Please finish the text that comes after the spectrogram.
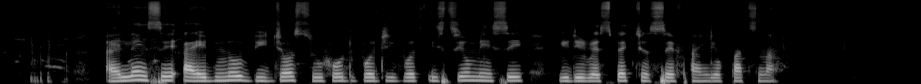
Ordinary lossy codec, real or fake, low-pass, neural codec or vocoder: none; fake; none; autoencoder, 48 kHz, 128 numbers a frame, DAC-VAE, trained on Japanese speech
